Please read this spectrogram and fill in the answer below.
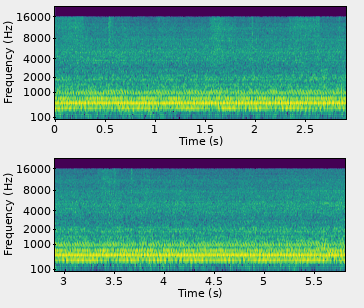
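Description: Steady machine hum with several fixed tones over a light hiss, from the fuel station's air pump compressor running while the trailer tyre is being filled.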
